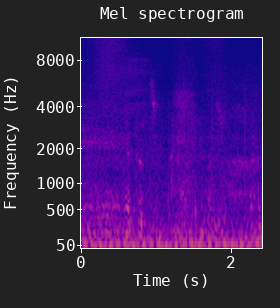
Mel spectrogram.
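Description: Indistinct talking over a constant low rumble.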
